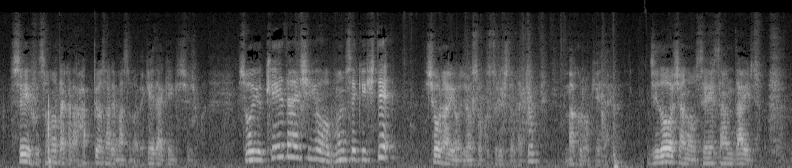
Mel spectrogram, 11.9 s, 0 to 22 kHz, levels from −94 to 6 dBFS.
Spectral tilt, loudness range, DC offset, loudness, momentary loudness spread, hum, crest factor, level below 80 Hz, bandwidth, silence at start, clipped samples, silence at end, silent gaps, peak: -4 dB/octave; 6 LU; under 0.1%; -26 LUFS; 14 LU; none; 24 dB; -48 dBFS; 16 kHz; 0 s; under 0.1%; 0 s; none; -4 dBFS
